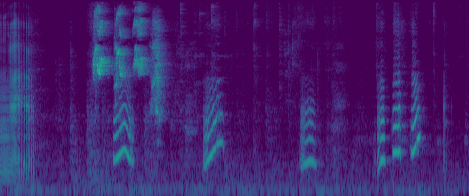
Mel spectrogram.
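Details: Pet pastel blue monk parakeet imitating speech: a series of short, nasal, rising and arching harmonic syllables with raspy bursts, separated by brief pauses in a quiet room.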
